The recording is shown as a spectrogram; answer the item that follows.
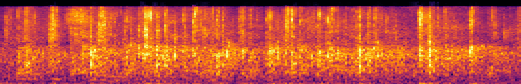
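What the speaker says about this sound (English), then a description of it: "So, round of applause." Audience applause at a Carroll County regional economic event: a brief, moderately loud wash of many hands clapping together, steady throughout.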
